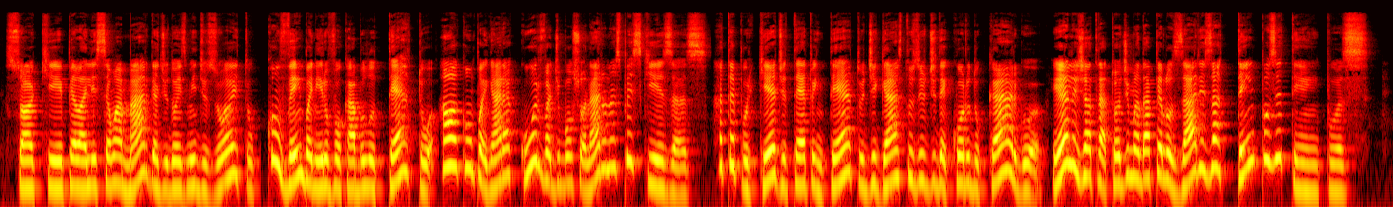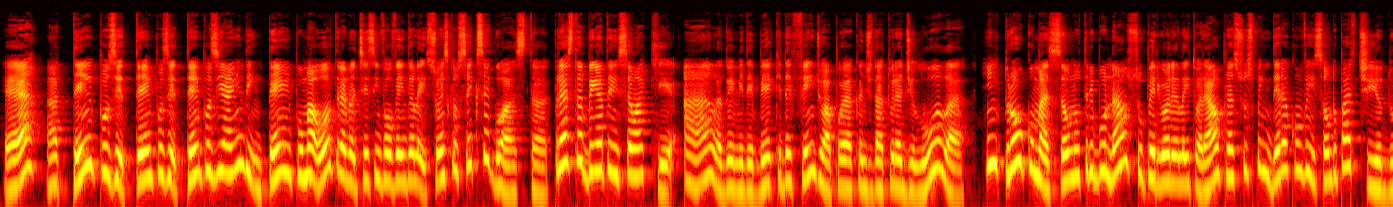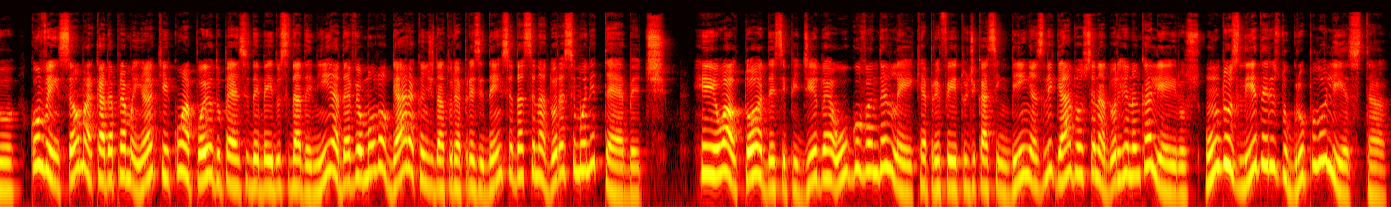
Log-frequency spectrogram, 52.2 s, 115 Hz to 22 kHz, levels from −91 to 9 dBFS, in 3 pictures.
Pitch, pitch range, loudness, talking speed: 225 Hz, 190-275 Hz, -19 LUFS, 165 wpm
